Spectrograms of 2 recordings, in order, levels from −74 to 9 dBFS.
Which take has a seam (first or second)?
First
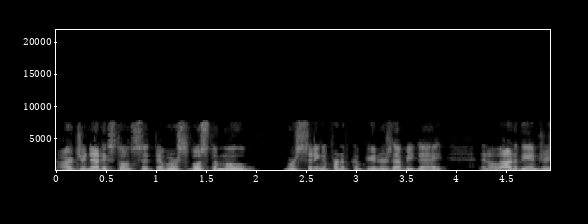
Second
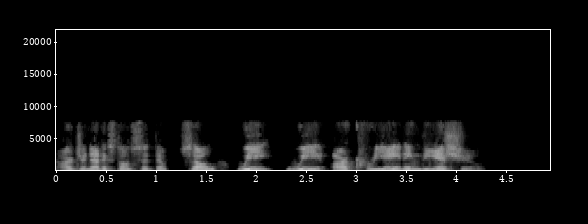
second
